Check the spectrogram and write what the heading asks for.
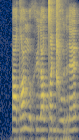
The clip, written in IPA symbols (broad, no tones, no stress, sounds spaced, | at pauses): e dˤ ʉ ŋ o x y l ɵ l tˤ u d͡ʑ u r ɛ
